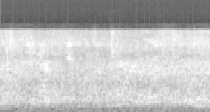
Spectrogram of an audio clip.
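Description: Indistinct, echoing voices and murmur in a large hall, steady and much quieter than the speech around it.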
